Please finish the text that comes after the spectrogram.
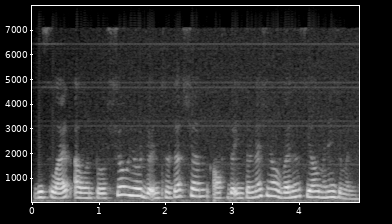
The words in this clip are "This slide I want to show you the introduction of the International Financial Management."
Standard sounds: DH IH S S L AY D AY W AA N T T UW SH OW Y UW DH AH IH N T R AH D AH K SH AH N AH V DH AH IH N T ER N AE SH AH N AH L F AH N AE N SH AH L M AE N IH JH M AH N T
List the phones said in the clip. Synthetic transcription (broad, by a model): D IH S S L AY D AY W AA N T T UW SH OW Y UW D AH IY N T R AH D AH K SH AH N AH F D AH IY N T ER N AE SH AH N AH L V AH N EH N S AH L M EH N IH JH M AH N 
